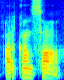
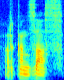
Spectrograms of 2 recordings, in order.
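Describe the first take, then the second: First: The word ends on a vowel, no s. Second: The word ends with an audible s sound. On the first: The speaker calls it right. "В Америці кажуть Арканса. Тобто нема закінчиться" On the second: The speaker calls it wrong. "американці не кажуть Арканзас"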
